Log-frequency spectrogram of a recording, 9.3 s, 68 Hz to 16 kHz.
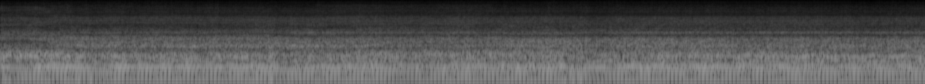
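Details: John Deere JS35 mower after flywheel key and replacement carburetor, converted from auto choke to primer bulb: small single-cylinder engine runs steady and even with a smooth buzz, no misses or surging; normal running.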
